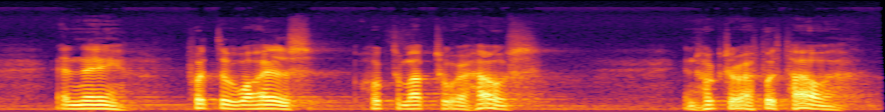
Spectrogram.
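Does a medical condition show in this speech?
Yes: Parkinson's disease; Parkinson's with acute demyelinating neuropathy.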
